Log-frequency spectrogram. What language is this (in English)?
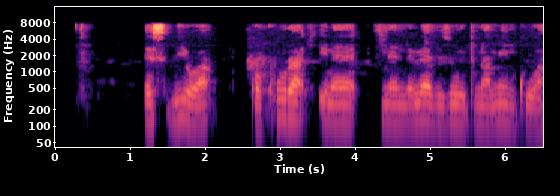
Swahili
